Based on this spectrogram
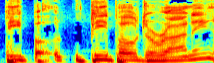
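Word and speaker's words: Pipo Derani: Then the drivers, Felipe Nasr, Eric Curran, and Pipo Durrani. Is that the way you pronounce that? That's correct.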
